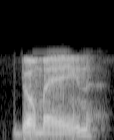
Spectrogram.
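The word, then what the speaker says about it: demesne: up with this one how do you pronounce that domain really yeah welcome to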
